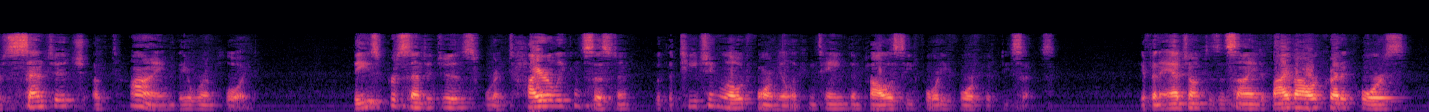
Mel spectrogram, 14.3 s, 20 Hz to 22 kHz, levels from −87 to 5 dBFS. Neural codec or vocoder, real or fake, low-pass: none; real; 7.2 kHz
